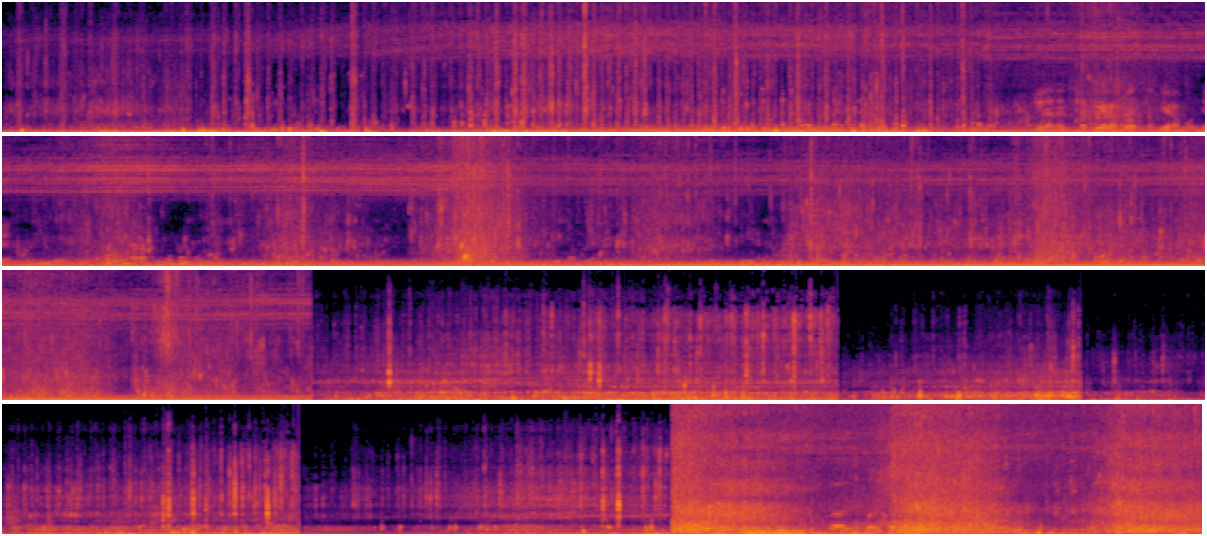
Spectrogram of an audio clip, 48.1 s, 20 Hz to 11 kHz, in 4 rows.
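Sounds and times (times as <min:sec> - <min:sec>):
steady low hum: 0:00.0 - 0:27.2, 0:42.8 - 0:48.0
water sloshing and splashing: 0:00.0 - 0:48.0.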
